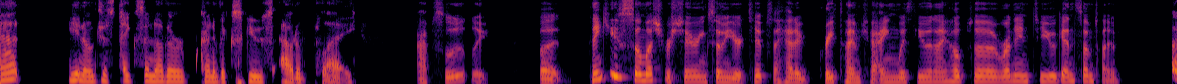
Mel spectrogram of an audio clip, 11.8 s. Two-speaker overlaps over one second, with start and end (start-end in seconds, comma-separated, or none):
none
